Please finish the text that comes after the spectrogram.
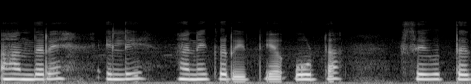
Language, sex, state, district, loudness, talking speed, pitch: Kannada, female, Karnataka, Bidar, -13 LUFS, 75 wpm, 235 Hz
